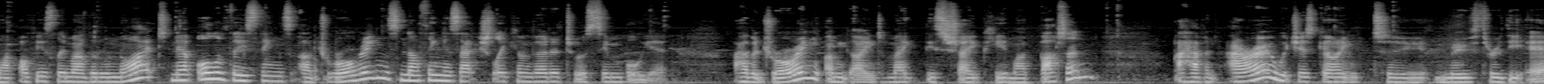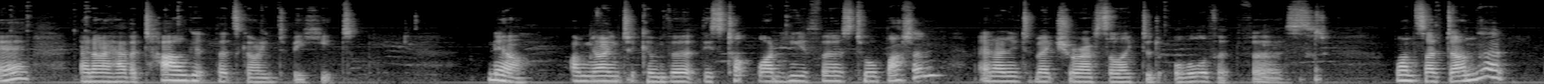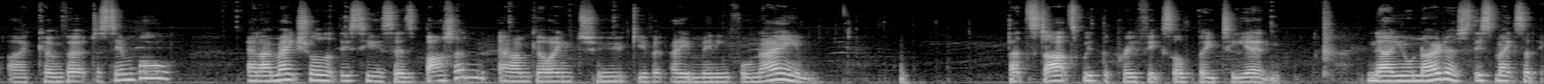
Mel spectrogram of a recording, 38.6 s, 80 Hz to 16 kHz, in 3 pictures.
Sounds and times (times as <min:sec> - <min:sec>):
Speech: 0:00.0 - 0:05.6, 0:06.2 - 0:09.2, 0:09.8 - 0:15.9, 0:17.0 - 0:24.0, 0:24.6 - 0:27.2, 0:27.8 - 0:32.6, 0:34.2 - 0:36.4, 0:37.2 - 0:38.6.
